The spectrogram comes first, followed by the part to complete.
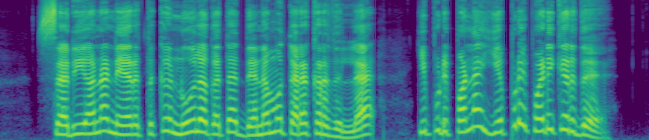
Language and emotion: Tamil, angry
